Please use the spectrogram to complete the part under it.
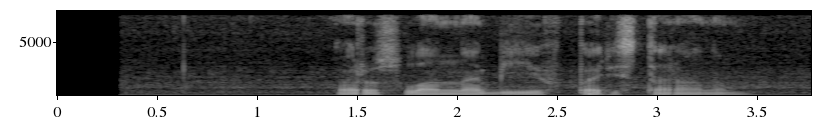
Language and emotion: Russian, neutral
